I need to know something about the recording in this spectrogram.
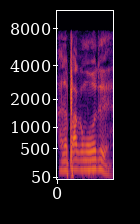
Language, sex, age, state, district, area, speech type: Tamil, male, 45-60, Tamil Nadu, Viluppuram, rural, spontaneous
